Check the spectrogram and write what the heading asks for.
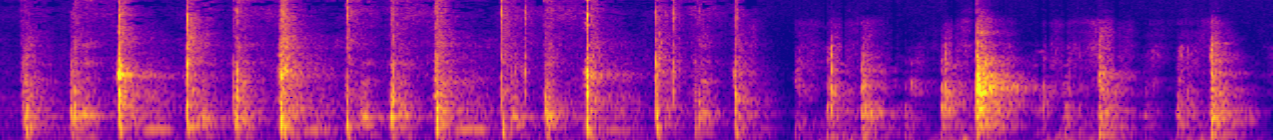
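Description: Leather boots stamping and tapping on a hard floor in folk-dance footwork, a quick even beat of about five strikes a second. The beat breaks off briefly about four seconds in and then picks up again.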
